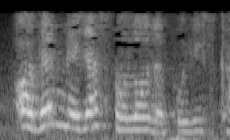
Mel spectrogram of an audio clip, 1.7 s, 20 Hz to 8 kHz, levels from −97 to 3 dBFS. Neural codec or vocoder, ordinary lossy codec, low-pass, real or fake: codec, 16 kHz, 1.1 kbps, Voila-Tokenizer; MP3, 24 kbps; 7.2 kHz; fake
